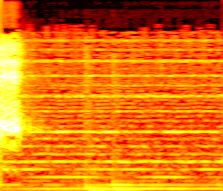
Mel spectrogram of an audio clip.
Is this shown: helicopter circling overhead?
no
